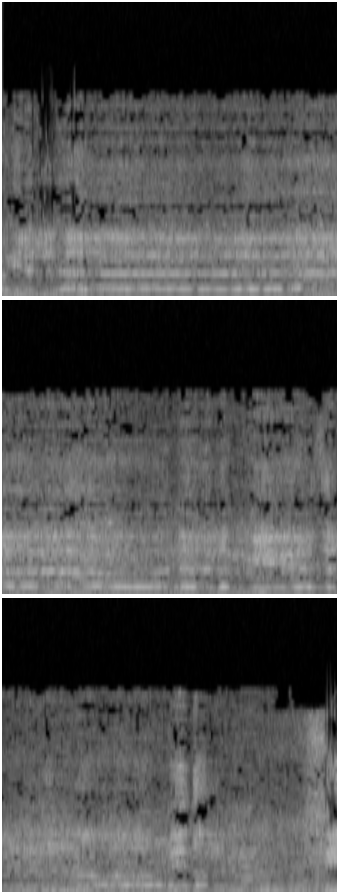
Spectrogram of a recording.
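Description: A male singer draws out long, sliding held notes over an Arabic orchestra's strings and steady bass in a live concert recording.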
